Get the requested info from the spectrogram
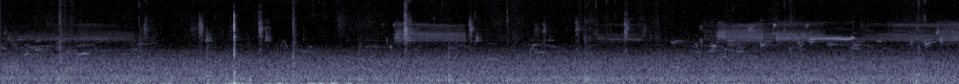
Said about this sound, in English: That means this place is full of red-winged blackbirds.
